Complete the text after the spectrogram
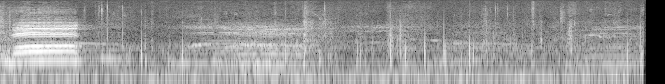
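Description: A sheep bleats loudly nearby.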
